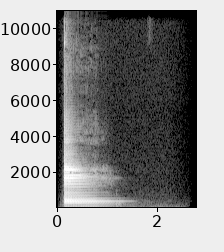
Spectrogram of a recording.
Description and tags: Jew's Harp, Single, A (H4n)
Raw audio of a metal jew's harp being played with the vowel 'A/E' with no vibrato or breathing. Recorded simultaneously with the Zoom H1, Zoom H4n Pro and Zoom H6 to compare quality.
An example of how you might credit is by putting this in the description/credits:
The sound was recorded using a "H1 Zoom recorder" on 11th November 2017.
boing, cartoon, H4, harp, jew, jew-harp, jews, s, single, twang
